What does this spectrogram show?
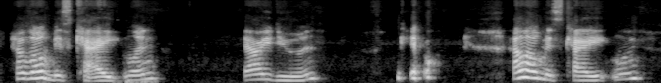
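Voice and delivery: put-on straight-up, full Texan accent. Speaker imitating a teacher who greeted her every morning on campus, in a Texan accent. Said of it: "he had a straight up Texan accent".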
